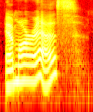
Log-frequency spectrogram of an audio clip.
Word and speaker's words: Mrs.: The R in the spelling of Mr. seems easier to explain than the R in the spelling of Mrs., which doesn't have an R when you pronounce it anymore.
